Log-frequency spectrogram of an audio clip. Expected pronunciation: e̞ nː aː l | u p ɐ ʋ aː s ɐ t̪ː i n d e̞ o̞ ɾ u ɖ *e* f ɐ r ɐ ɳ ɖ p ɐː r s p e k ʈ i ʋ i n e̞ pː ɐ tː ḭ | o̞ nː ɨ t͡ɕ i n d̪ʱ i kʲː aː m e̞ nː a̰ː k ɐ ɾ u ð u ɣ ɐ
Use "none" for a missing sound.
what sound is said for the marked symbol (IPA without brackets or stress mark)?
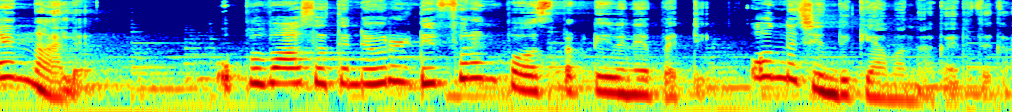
i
